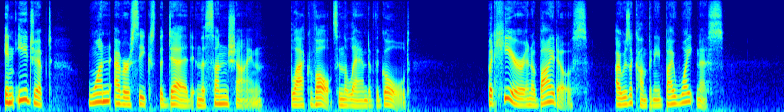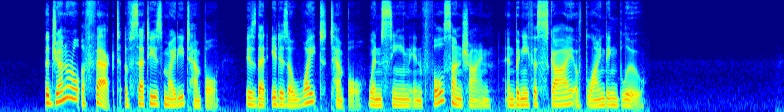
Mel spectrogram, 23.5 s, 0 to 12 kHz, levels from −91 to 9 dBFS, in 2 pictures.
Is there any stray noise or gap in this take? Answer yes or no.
no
